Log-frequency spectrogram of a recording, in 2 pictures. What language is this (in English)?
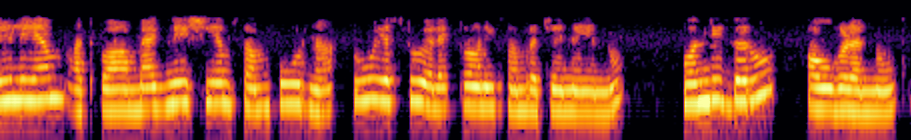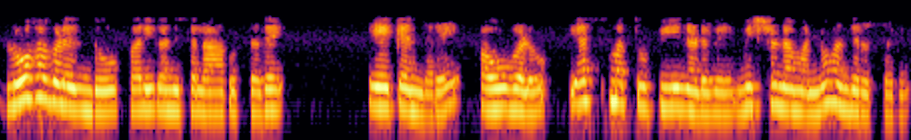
Kannada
